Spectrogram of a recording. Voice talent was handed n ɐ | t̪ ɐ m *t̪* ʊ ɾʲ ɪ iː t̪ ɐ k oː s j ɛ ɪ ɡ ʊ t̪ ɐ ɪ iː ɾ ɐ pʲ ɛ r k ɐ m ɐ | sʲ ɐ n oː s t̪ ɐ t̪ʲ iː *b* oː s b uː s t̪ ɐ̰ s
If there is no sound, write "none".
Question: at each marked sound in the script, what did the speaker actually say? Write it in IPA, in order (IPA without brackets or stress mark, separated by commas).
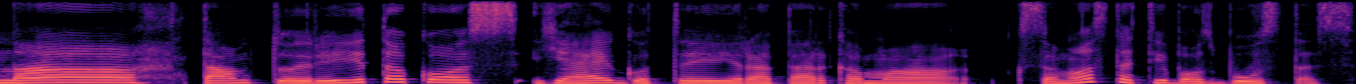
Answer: t̪, b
